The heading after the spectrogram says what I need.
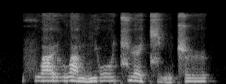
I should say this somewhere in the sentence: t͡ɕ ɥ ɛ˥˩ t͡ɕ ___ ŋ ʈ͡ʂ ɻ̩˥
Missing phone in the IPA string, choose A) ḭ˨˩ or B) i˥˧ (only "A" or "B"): A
